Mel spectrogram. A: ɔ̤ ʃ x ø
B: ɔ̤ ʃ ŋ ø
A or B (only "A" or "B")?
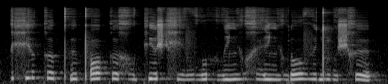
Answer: A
